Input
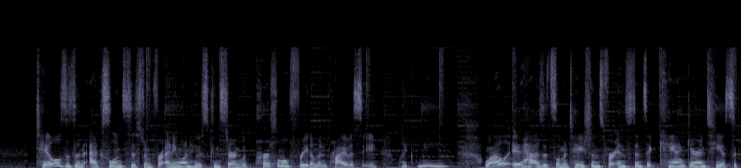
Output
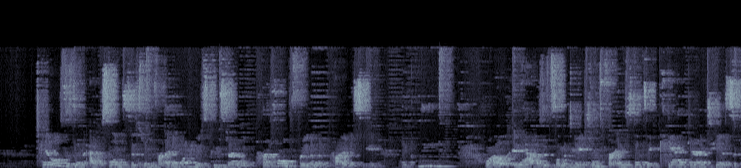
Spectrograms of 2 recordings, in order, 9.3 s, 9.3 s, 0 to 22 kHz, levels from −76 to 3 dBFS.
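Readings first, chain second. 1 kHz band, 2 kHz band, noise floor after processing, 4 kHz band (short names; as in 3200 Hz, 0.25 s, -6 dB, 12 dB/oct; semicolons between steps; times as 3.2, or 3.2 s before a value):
+2.0 dB, +7.5 dB, -47 dBFS, +8.5 dB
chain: bin magnitudes rounded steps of 30 dB; tilt +4 dB/oct; non-linear reverb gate 0.14 s flat, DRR 0 dB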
